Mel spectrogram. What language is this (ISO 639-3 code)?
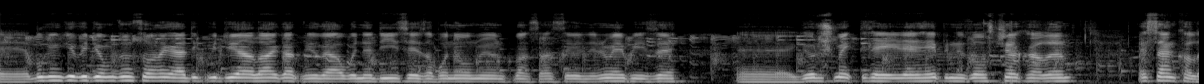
tur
